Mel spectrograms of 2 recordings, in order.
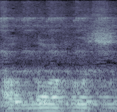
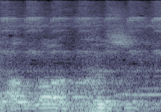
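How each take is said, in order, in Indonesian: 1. Bunyi h itu ringan dan lemah. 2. Bunyi h itu berat dan dihembuskan kuat. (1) "Bukan Allahus" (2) "Ha besar"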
